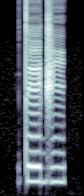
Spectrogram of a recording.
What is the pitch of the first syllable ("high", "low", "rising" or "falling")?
high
